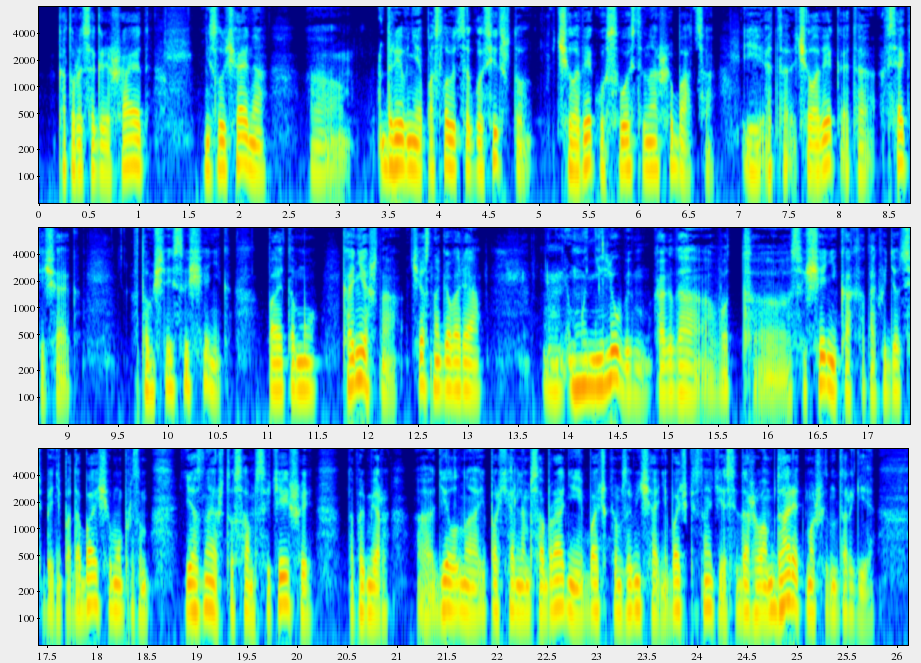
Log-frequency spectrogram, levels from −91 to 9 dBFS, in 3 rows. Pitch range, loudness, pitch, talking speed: 115-130 Hz, -27 LUFS, 120 Hz, 140 wpm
